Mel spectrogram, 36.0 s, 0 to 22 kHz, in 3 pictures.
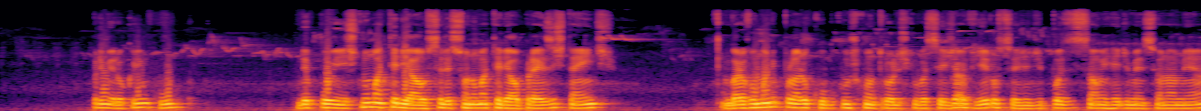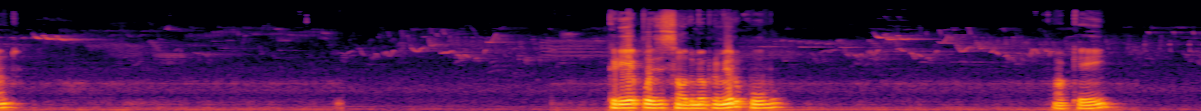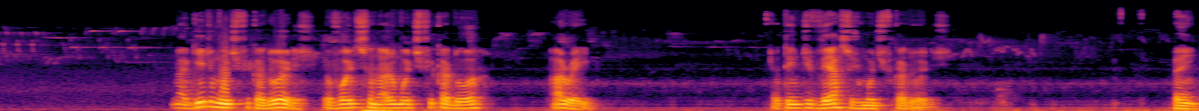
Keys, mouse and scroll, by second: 1.0 space, 2.8-4.8 drag, 5.4-7.7 drag, 9.2-11.0 drag, 11.4 s, 19.3-22.5 drag, 23.1-24.9 drag, 28.5-31.1 drag.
